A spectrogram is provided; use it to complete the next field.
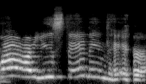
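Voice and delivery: mock very high, exasperated, livid yell. Retelling yelling at the TV during a game: retelling yelling at the TV. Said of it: "yelling at my T V".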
